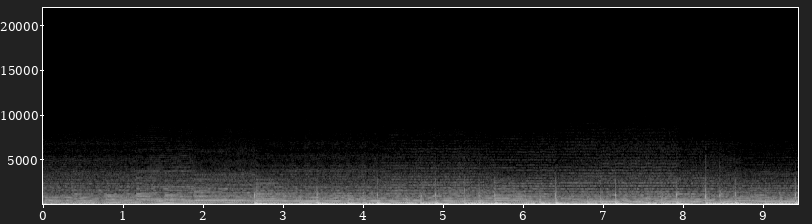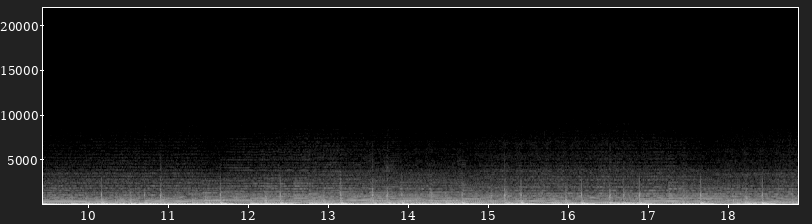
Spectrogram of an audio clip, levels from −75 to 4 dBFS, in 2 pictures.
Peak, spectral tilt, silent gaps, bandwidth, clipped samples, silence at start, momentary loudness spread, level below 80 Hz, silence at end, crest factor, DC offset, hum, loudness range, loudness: -4 dBFS; -9 dB/octave; none; 6.4 kHz; under 0.1%; 0 s; 6 LU; -20 dBFS; 0 s; 14 dB; under 0.1%; none; 2 LU; -20 LUFS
